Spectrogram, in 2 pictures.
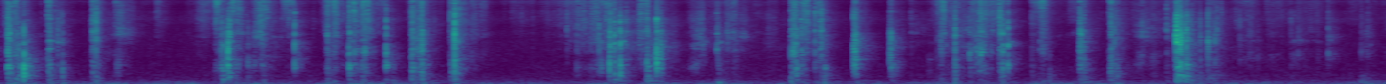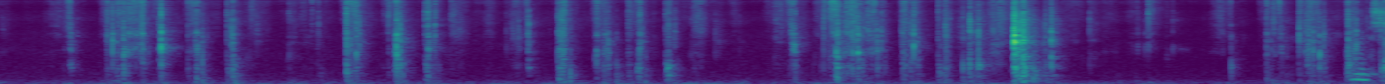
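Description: Tarot cards shuffled by hand in a long series of quick crisp riffles and slaps, near and clear, coming in bursts with short pauses between them and no voice over them.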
